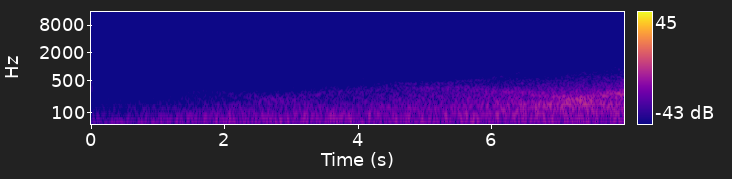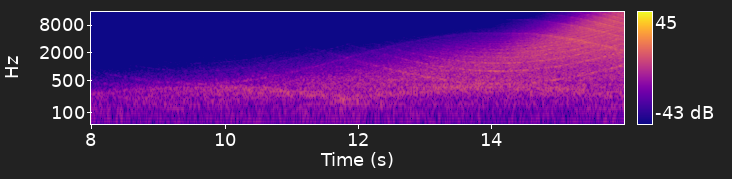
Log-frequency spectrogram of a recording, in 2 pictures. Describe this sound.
syn whoosh abrupt end 01
A buildup whoosh!
sfx, whoosh, buildup, effect, fx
